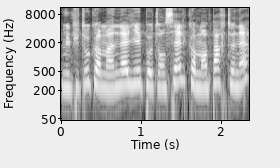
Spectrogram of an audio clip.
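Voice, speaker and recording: A woman's high voice with fairly even intonation. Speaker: public official speaking at a conference. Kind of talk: speech. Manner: fast.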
